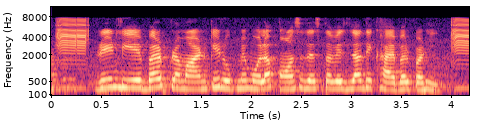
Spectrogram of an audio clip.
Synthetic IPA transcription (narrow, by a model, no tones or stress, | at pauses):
ɾeːnliebɐɾpɾɐmaːɳ̃keɾuːpmẽmoːlakɔːnsad̪ɐst̪əʋɪd͡ʑlad̪ɪkʰaːebɐɾpɐɽ̤iː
